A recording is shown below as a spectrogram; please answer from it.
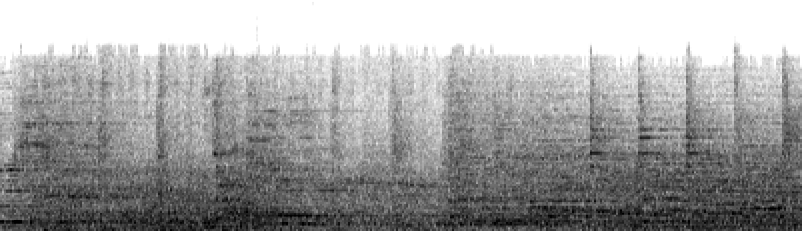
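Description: Music playing over the public address of an ice hockey arena, mixed with the steady din of the crowd, with a few sharp knocks.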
